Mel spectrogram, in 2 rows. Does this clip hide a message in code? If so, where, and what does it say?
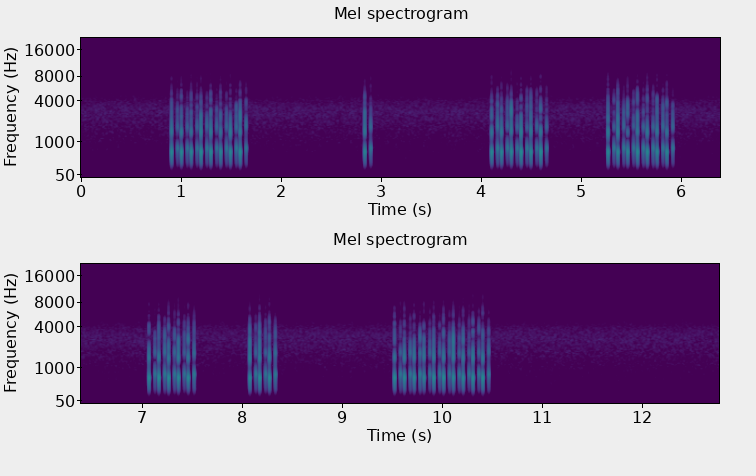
Yes: pulse dialling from 0.9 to 10.5 s, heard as clicks on a phone line, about 10 pulses a second. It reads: 8 1 6 7 5 3 0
